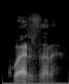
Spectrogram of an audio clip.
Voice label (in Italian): "cuerzare", dialetto veneto; cuèrzare v. coprire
